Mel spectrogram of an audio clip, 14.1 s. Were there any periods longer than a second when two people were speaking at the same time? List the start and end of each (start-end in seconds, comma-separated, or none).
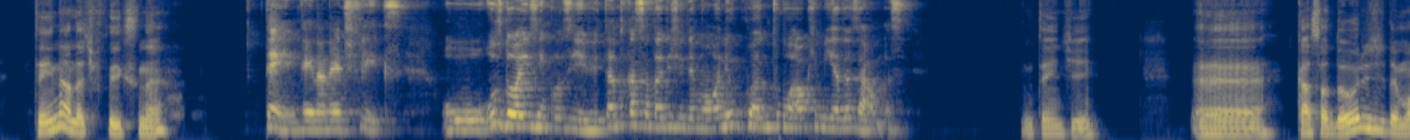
none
